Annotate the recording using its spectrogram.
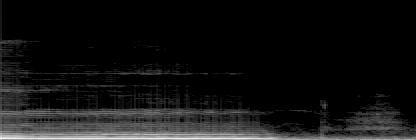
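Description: A woman's unaccompanied singing voice holding one long steady note of a Sindhi song, which breaks off about a second and a half in, leaving a short pause before the next line.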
